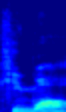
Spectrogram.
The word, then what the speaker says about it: quinoa: But many will not be familiar with quinoa pronounced well it's spelled qu u i n o but it's pronounced quinoa although it is one of the healthiest and oldest foods around.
